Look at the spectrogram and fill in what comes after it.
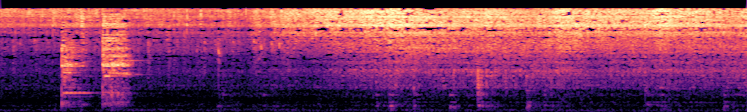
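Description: Raw banana slices frying in a black iron kadai while a perforated steel spatula stirs and scrapes them. There are two loud metal scrapes about a second in. From about four seconds on a steady sizzle rises and holds, with a few light taps of the spatula.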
